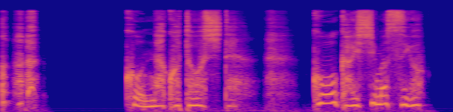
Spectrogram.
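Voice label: BREAK, Japanese; GF Alarm; M1918Mod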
